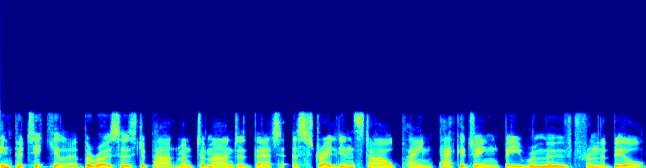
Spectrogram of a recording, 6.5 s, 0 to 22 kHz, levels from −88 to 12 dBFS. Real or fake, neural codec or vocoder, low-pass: real; none; 7.2 kHz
